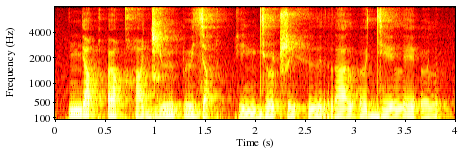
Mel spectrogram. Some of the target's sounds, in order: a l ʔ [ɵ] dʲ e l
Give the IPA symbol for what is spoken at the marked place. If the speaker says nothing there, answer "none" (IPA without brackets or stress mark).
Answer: ɵ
